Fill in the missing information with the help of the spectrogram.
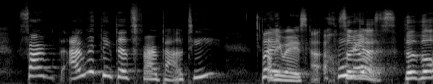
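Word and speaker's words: Fárbauti: a u t can I see it far far bouti rooty for booty for booty far I would think that's far bouty anyways so yes the the whole point of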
